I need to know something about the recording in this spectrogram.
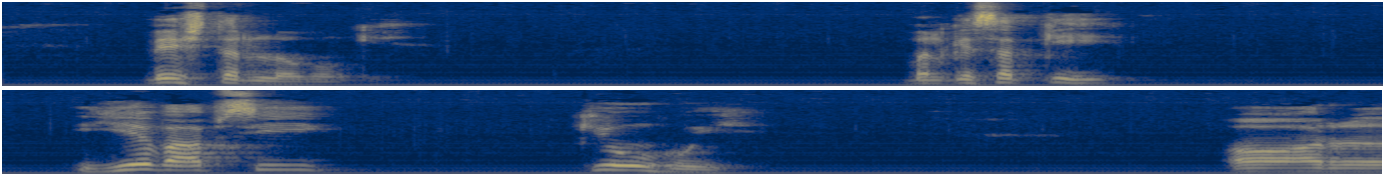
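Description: A man speaks calmly into a microphone in short phrases with pauses.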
